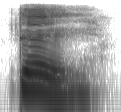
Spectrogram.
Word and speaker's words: DAA: DAA are my initials, pronounced Day.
